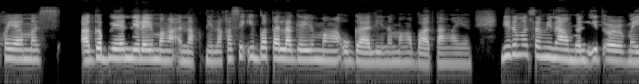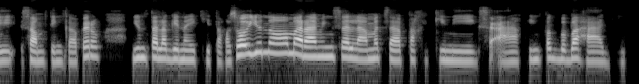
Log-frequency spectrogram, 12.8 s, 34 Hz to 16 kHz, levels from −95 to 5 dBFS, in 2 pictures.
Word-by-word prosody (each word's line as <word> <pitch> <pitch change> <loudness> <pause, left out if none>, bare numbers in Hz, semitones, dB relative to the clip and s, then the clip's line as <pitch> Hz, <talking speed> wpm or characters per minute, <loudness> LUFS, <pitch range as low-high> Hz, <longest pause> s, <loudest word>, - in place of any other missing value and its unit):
kaya 220 -2 +2
mas, 205 -1 -5 0.2
ah, 190 +1 +6
gabayan 225 -1 +4
nila 215 -2 +6
yung 210 - -1
mga 195 - +2
anak 175 -1 -3
nila, 185 0 -5
kasi 220 +5 -5
iba 245 0 0
talaga 215 -2 +4
yung 205 0 0
mga 195 -1 -2
ugali 175 -1 0
ng 175 0 -9
mga 175 0 -7
bata 160 0 -1
ngayon. 160 0 -12 0.3
Hindi 270 - +2
naman 300 0 -1
sa 270 -2 -1
minamaliit, 215 -4 +1
or 195 -2 +3
may 185 0 -5
something 185 -2 -2
ka, 180 -1 -7
pero 260 +1 +1 0.3
iyon 235 +1 -3
talaga 225 -2 +1
ang 205 -1 -3
nakikita 190 -3 -12
ko. 185 - -7
So, 290 +5 +6
ayun, 340 +3 +1
'no, 330 -1 +2
maraming 255 -5 +5
salamat 225 -2 0
sa 200 -3 0
pakikinig 190 -2 -9
sa 185 0 -3
aking 205 +2 -11
pagbabahagi. 190 -6 -3
205 Hz, 200 wpm, -24 LUFS, 185-230 Hz, 0.3 s, ah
